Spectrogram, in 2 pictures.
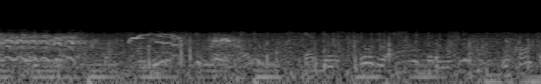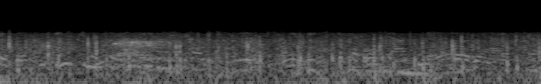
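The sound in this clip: A horse whinnies over a steady, muffled rumble of galloping hoofbeats, with the high neighing calls standing out above the dense, continuous drumming throughout.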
